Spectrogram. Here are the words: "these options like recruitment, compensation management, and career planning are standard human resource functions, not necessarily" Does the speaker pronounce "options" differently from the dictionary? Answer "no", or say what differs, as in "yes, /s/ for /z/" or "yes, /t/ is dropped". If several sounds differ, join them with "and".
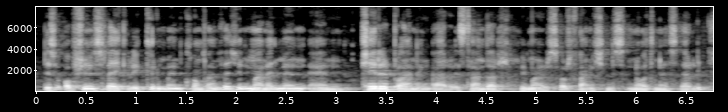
yes, /s/ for /z/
